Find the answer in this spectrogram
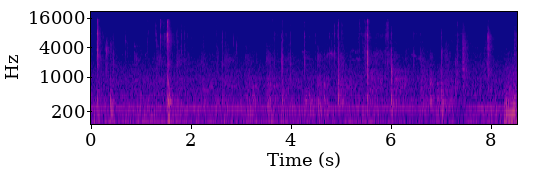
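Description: Blue painter's tape being peeled off the plastic Tour-Pak shell by hand: faint crinkling with a handful of sharp little clicks scattered through, over a faint steady hum.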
